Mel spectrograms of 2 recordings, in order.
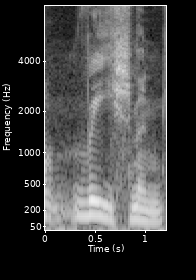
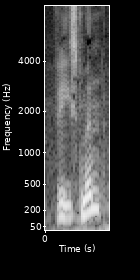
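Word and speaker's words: Wiesmann: W-I-E in German. The second of the vowels is the one you pronounce. So I-E is E, E-I is I. – Right. And who the heck are Weissman?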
